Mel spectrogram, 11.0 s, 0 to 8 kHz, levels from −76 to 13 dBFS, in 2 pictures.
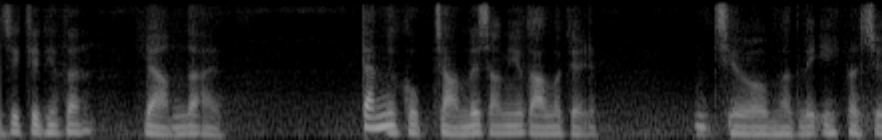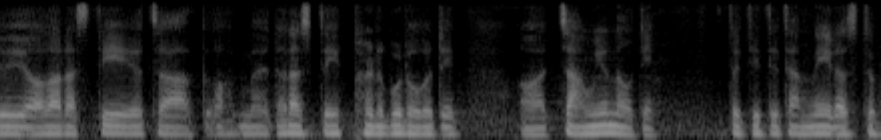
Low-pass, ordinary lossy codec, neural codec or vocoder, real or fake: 7.2 kHz; none; codec, 16 kHz, 0.5 kbps, FunCodec, trained on Chinese and English, 25 frames a second; fake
